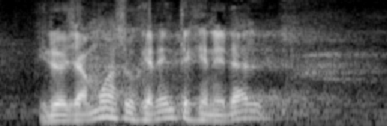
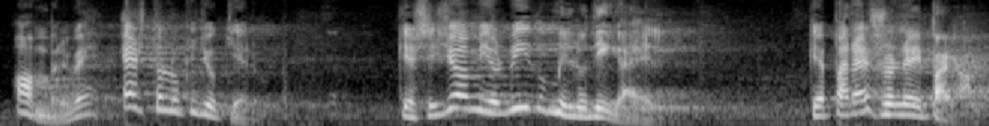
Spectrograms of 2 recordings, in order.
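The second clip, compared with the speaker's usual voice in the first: higher-pitched, quicker at the end; pleased boss; 10 semitones higher than usual. Acted. Rich boss approves the car's warning, raised pitch. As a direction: boss delighted the car scolds him.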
